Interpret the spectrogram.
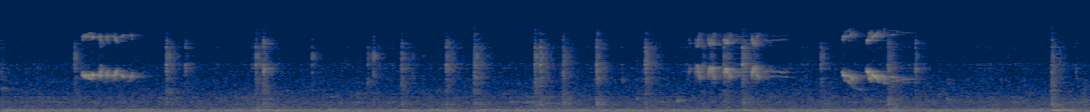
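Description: A bird chirping in three short bursts of high chirps, some sweeping downward, over faint irregular ticks and a low steady hum.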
